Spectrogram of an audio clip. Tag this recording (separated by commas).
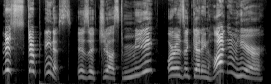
Yell, Shout, Female speech, Speech, Human voice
